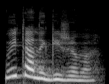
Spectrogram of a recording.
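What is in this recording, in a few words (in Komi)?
мый тані гижӧма, Komi, female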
